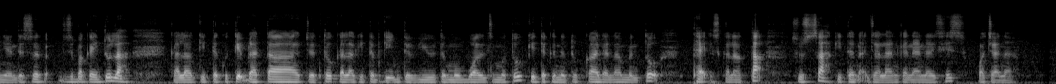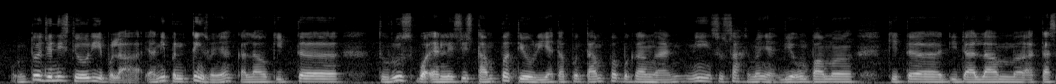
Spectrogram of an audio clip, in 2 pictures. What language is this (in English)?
Malay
